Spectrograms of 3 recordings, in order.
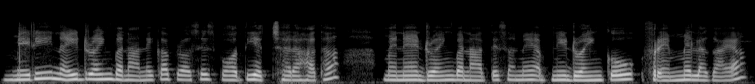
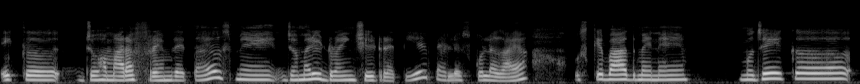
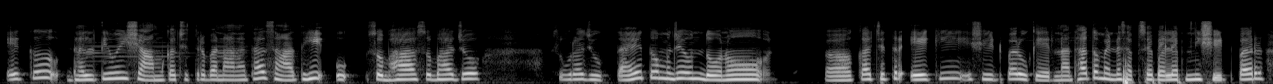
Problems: none marked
